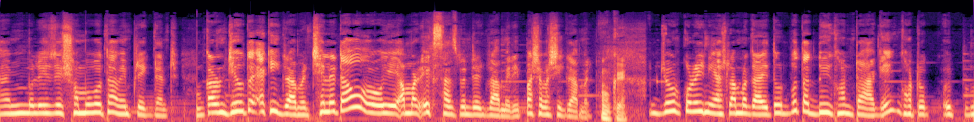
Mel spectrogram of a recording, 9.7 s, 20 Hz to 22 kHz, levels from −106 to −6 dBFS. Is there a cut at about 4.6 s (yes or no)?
no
